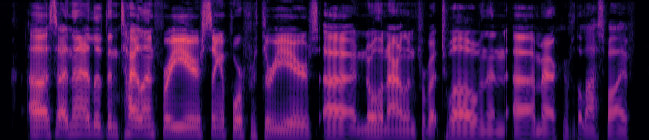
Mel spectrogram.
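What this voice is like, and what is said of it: Hard-to-place mixed accent. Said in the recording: “my accent sounds like shit ... it's called otherworldly in the voiceover industry ... you can't place where the accent is”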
